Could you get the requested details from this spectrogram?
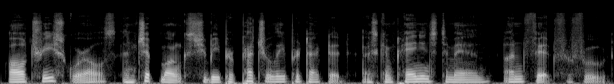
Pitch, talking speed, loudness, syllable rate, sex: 115 Hz, 155 wpm, -20 LUFS, 4.5 syllables/s, male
